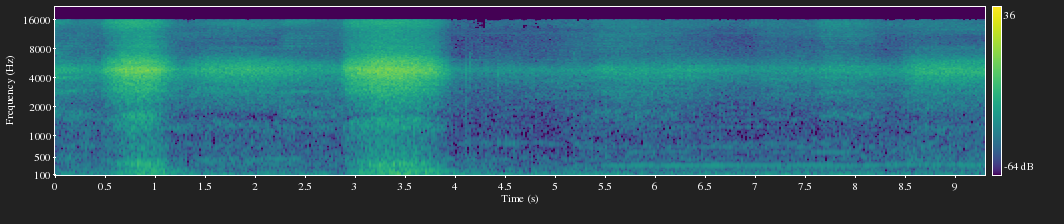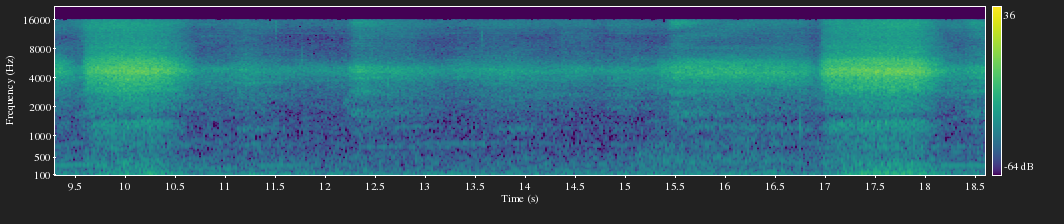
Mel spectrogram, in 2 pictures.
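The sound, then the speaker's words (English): Deep diaphragmatic breathing during a yoga exercise: four forceful, hissing breaths, loud and widely spaced with long quiet stretches between them, and no talking. “Make big diaphragmatic movements. Move that breath deeply.”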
